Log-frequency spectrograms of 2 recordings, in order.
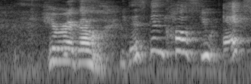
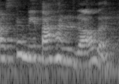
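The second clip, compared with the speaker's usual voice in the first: usual speaking voice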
